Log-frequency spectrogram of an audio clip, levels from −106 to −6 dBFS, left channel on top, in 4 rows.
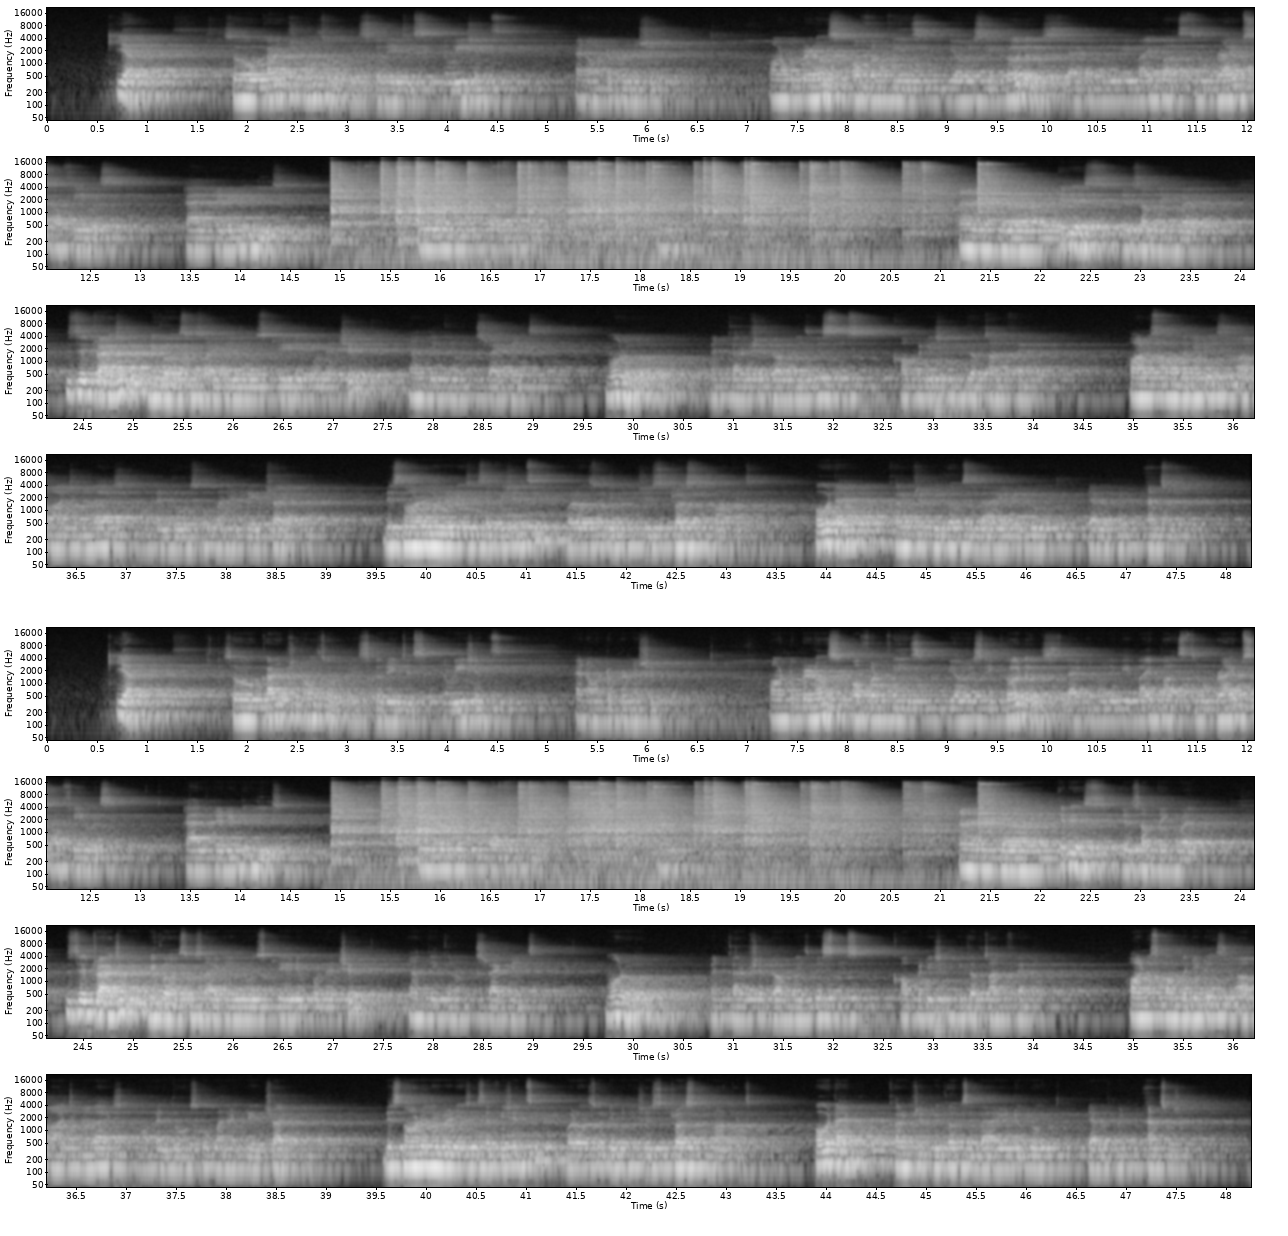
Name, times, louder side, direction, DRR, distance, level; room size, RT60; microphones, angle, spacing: voice 1, 1.6-4.5 5.3-6.1 7.2-12.8 13.4-14.4 15.8-17.0 18.2-18.4 19.6-20.4 21.2-23.6 24.3-27.3 27.8-28.9 29.7-30.1 30.8-32.3 32.7-34.0 35.0-36.9 37.1-38.6 39.6-43.0 43.9-44.3 44.6-46.2 46.6-47.6, right 1 dB, 25° right, -3 dB, 0.8 m, -30 dB
sound 1, 14.9-20.4 20.6-21.1 21.4-21.6, left 1 dB, 60° left, 1.2 m, -25 dB
6.6 x 5.7 x 3.9 m, 2.8 s
head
